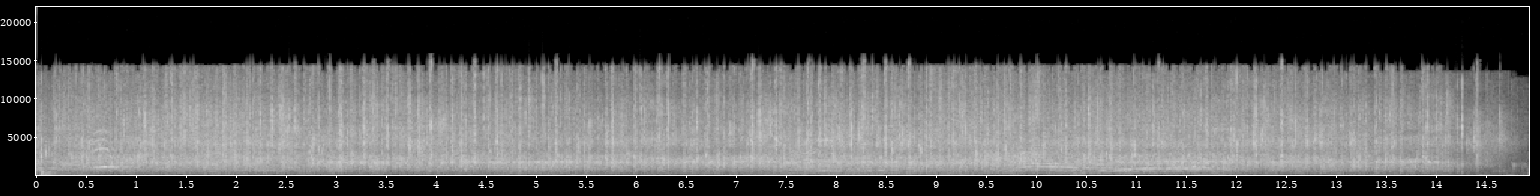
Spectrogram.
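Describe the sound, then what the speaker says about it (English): A large audience applauds loudly and steadily at a K-pop regional contest in San Francisco, sustained dense clapping for about fourteen seconds before it tapers off, with some crowd voices mixed in. "Please give a big applause."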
